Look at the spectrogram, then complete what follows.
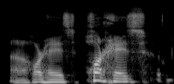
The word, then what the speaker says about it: Jorge: We'll put a link to it down below on this podcast to attend Jorge's webinar September You gotta 20th. roll your R, bro. Jorge.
